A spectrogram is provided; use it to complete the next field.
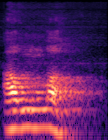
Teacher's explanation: Contohnya Allah, yaitu lam jalalah didahului oleh harokat fathah. Cara membacanya yaitu tebal, posisi bibir agak mencorong ke depan, Allah. Terus yang kedua yaitu tarkik, yaitu ketika lam jalalah didahului oleh harokat kasroh.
